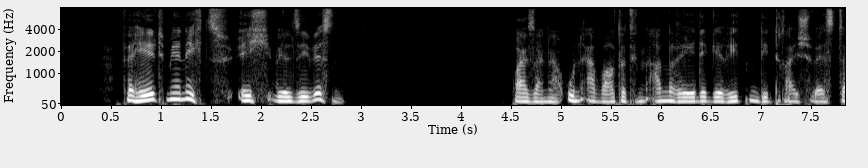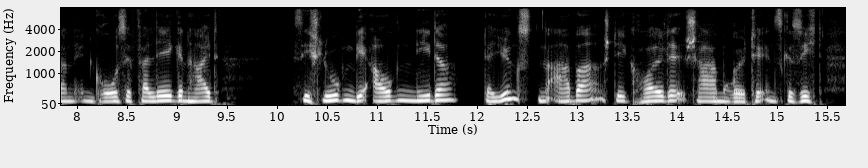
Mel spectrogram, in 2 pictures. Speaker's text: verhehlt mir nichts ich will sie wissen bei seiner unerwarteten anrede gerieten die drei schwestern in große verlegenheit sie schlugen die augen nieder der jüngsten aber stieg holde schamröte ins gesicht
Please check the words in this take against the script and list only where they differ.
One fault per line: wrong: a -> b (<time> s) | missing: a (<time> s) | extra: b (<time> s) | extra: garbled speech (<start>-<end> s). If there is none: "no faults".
no faults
